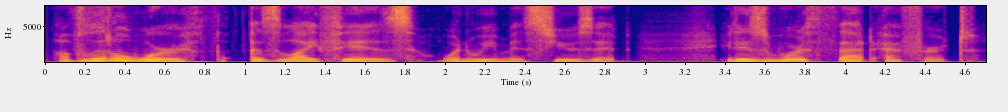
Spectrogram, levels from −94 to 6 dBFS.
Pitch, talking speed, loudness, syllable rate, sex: 185 Hz, 190 wpm, -17 LUFS, 4.8 syllables/s, female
